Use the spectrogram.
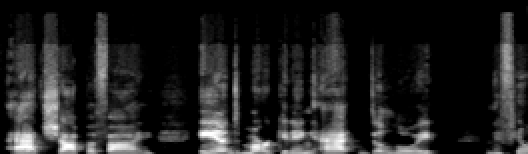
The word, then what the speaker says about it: Deloitte: Is it Deloitte?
